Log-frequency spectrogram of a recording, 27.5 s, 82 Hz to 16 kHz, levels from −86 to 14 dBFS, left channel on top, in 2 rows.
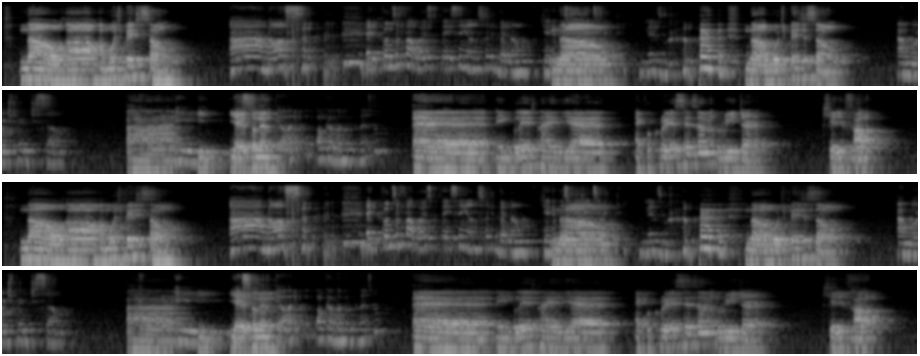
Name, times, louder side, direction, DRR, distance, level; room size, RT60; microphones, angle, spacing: voice 1, 0.3-2.6 8.2-9.1 10.5-12.6 15.6-16.4 16.7-16.9 17.2-17.8 19.9-22.8 23.2-25.1 26.0-26.7, left 2 dB, 70° left, 3 dB, 4.1 m, -28 dB
voice 2, 3.4-9.1 9.5-10.4 13.4-14.7 16.3-19.4 26.4-26.7, right 2 dB, 20° right, 3 dB, 6.7 m, -38 dB
29.5 x 12.5 x 7.9 m, 0.80 s
head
